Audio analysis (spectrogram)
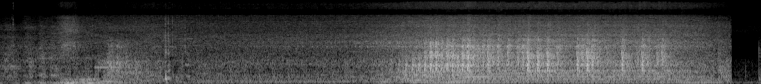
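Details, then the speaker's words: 2021 Honda Pilot, 3.5 L petrol V6, 77,000 miles: rhythmic knock that gets louder as the engine is revved, from a thrown (bad) rod bearing; engine replacement. "This is the Pilot with the V6 3 and 1/2 L and has thrown a rod bearing. 77,000 mi."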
